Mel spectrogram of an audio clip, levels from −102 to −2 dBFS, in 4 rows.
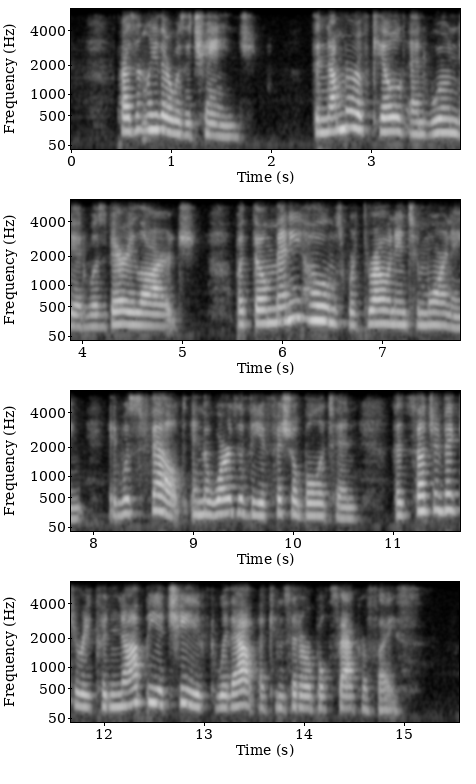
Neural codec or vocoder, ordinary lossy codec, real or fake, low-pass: none; Opus, 24 kbps; real; 5.4 kHz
